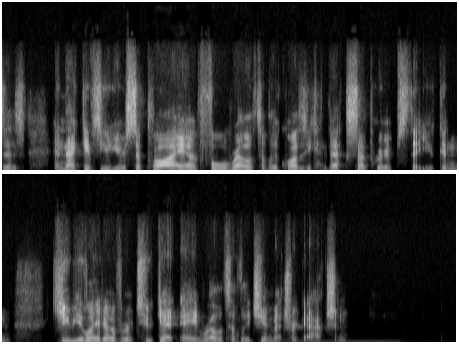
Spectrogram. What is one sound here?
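A man lectures calmly through a microphone on an online call.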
